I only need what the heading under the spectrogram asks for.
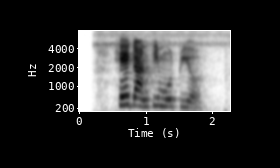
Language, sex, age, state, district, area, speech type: Assamese, female, 45-60, Assam, Lakhimpur, rural, read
